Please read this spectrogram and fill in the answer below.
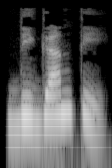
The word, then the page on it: diganti: indonesian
